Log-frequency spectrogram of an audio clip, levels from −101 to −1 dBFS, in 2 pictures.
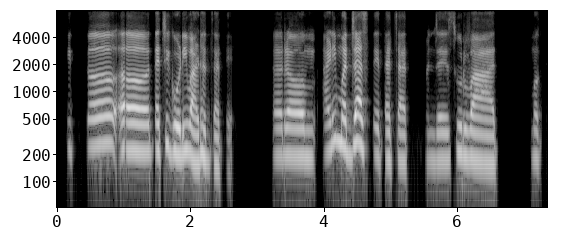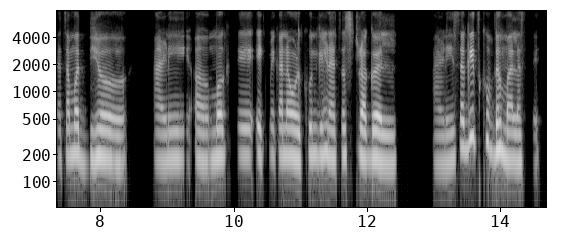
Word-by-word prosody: तितकं 250 +4 +1
अ, 225 -1 +6
त्याची 220 +3 -1
गोडी 210 0 +4
वाढत 190 -3 +2
जाते. 155 -2 -9 0.6
तर 195 0 -5
अ, 195 -1 +4 0.3
आणि 240 +6 -1
मज्जा 270 -1 +5
असते 210 -5 +1
त्याच्यात, 175 -2 -5 0.3
म्हणजे 175 0 -6
सुरुवात, 180 -5 0 0.6
मग 185 -1 -8
त्याचा 185 +1 -8
मध्य 190 -2 -1 0.8
आणि 180 +1 -5 0.2
अ, 185 - -5 0.2
मग 190 +1 +1 0.2
ते 195 -1 -5
एकमेकांना 195 0 -3
ओळखून 190 +2 -1
घेण्याचं 195 -1 -2
स्ट्रगल 180 -5 +1 0.6
आणि 165 +1 -8
सगळीच 240 +10 +1
खूप 280 -8 -5
धमाल 185 -6 +2
असते. 165 -1 -10
195 Hz, 120 wpm, -26 LUFS, 175-215 Hz, 0.8 s, अ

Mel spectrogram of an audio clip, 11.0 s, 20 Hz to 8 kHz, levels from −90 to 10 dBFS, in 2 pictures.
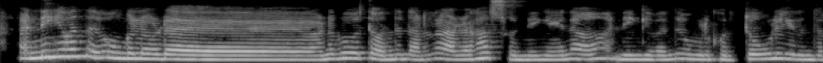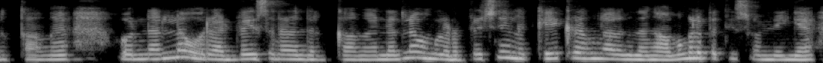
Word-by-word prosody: அ - - 0
நீங்க 315 +3 +5
வந்து 345 -2 -1
உங்களோட 240 -3 +3 1.0
அனுபவத்த 250 +4 -1
வந்து 205 +2 -2
நல்ல 200 +5 -7
அழகா 205 +6 0
சொன்னீங்க. 195 -1 -2
ஏன்னா, 225 +1 -2 0.3
நீங்க 200 0 +1
வந்து 215 +4 -3
உங்களுக்கு 205 -1 -3
ஒரு 180 - -15
தோழி 235 +3 0
இருந்து 200 -2 -2
இருக்காங்க. 195 0 -6 0.5
ஒரு 215 - 0
நல்ல 255 +5 0 0.2
ஒரு 225 - -1
அட்வைஸாரா 220 +2 -1
இருந்துருக்காங்க. 195 -1 -3
நல்ல 205 +6 -1
உங்களோட 220 -6 +2
பிரச்சனைகளை 245 +2 0
கேட்குறவங்களா 245 -2 +1
இருந்தாங்க, 195 -1 +3
அவுங்க 215 +4 +1 0.2
பத்தி 240 0 -13
சொன்னீங்க. 195 -1 +1
215 Hz, 165 wpm, -23 LUFS, 195-245 Hz, 1.0 s, நீங்க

